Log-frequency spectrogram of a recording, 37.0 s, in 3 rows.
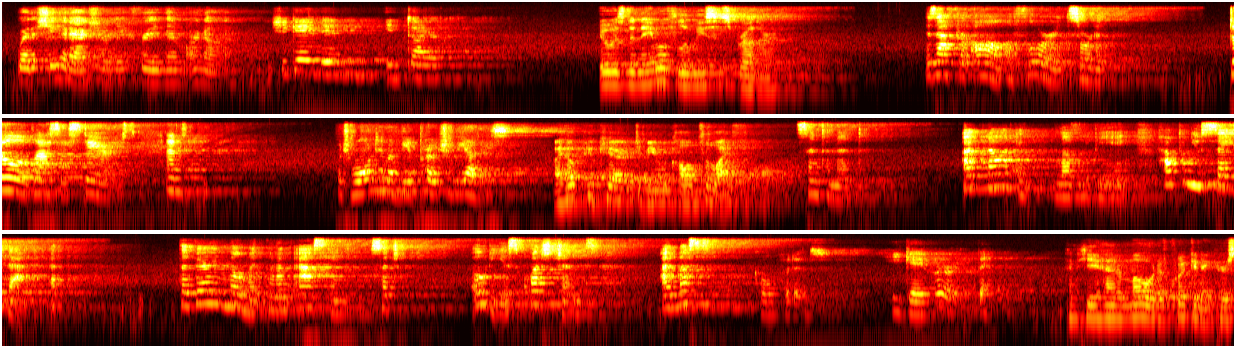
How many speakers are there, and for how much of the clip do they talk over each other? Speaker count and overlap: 7, no overlap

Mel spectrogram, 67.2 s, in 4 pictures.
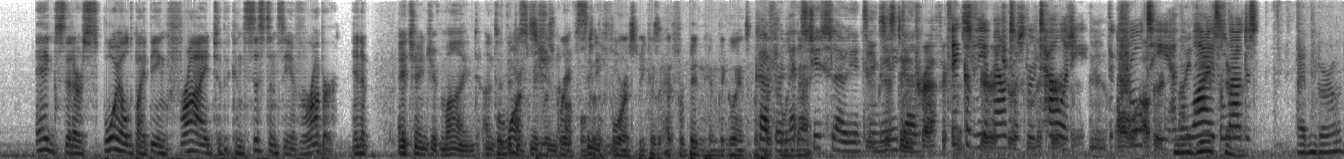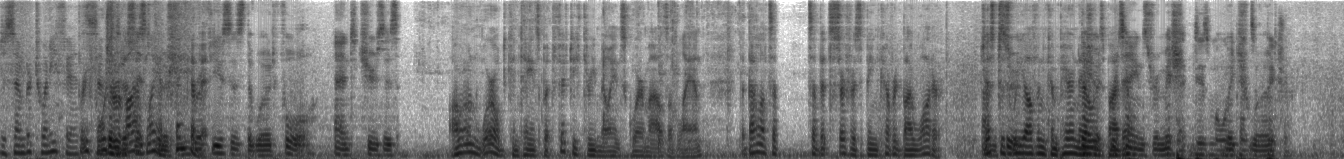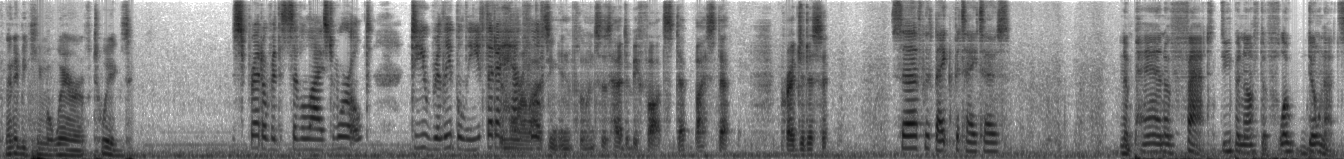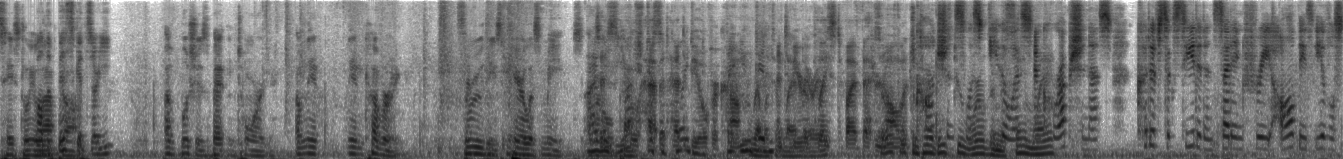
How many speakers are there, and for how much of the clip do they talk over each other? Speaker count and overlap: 8, about 33%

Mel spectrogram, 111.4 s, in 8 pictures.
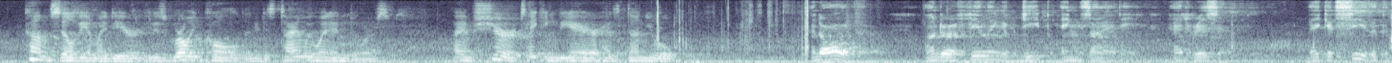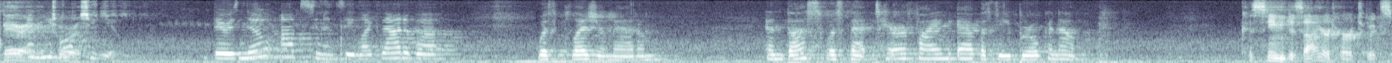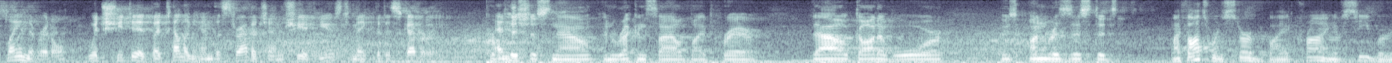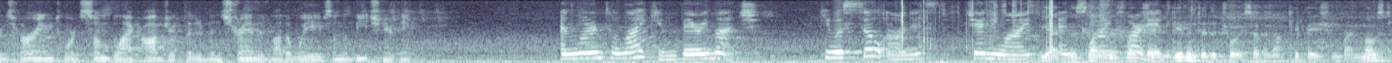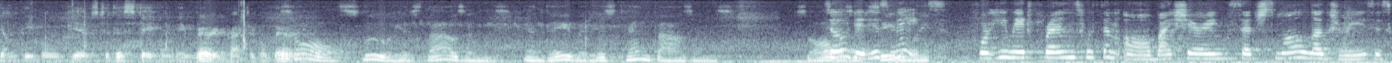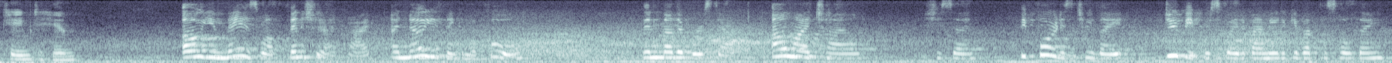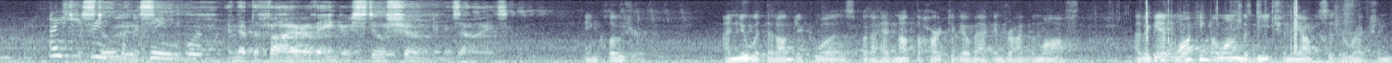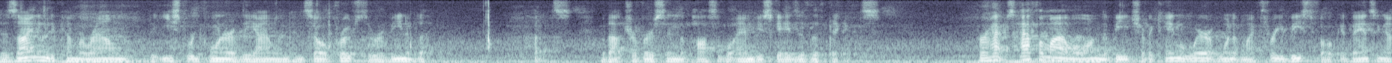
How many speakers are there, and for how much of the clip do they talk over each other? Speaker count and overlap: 10, about 5%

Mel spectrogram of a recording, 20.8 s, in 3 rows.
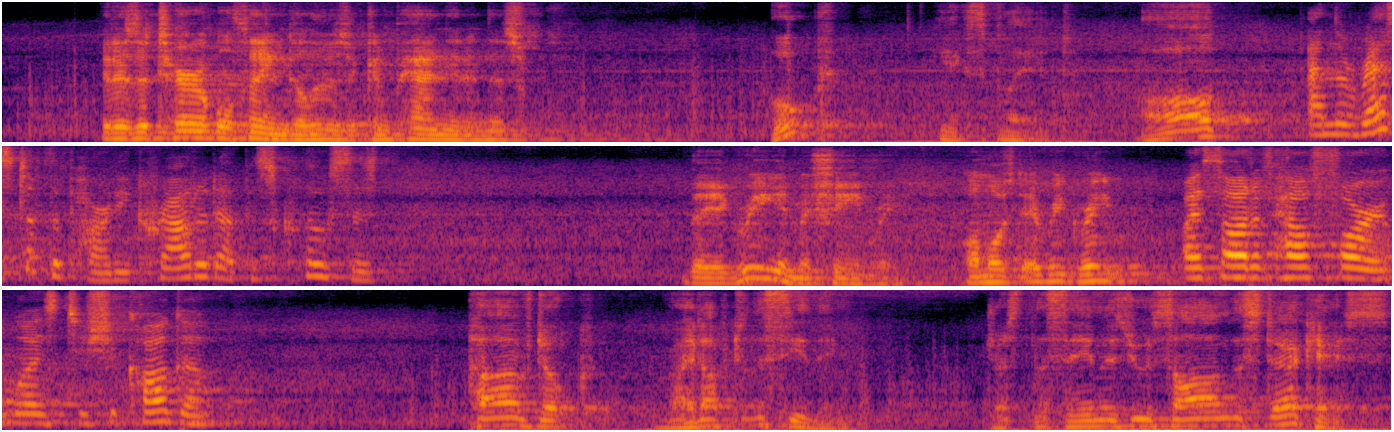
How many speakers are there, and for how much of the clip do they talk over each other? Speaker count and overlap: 5, no overlap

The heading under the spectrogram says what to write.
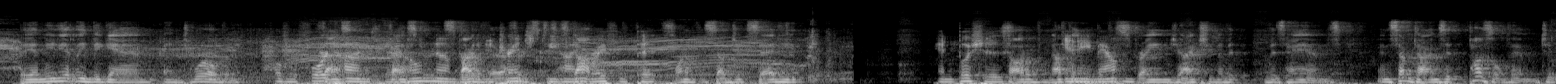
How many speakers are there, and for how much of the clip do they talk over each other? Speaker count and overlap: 2, about 33%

